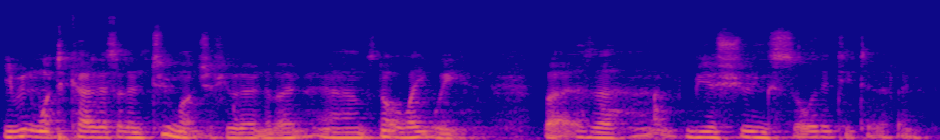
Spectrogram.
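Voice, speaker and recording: Quiet, hesitant man in a roomy space. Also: medium pitch, fairly even intonation, quick pace, creaky. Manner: hesitant, full of ums and restarts. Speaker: musician demoing an amplifier. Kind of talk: casual product demo. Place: small room in an old house, indoors. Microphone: stand microphone through an amplifier with reverb. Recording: roomy, reverberant sound through an amp.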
